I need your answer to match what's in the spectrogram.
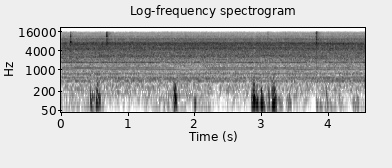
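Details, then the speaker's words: IGBT inverter welding machine after PCB repair, tested with a safety bulb on AC input, output set to minimum current of about 10–20 A: steady frying hiss with soft pops; arc strikes immediately and runs normally. "langsung nyala ya ini seperti ini di amper kecil ini"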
